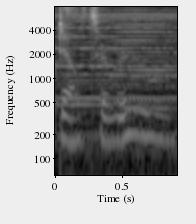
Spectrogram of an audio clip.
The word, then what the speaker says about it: Deltarune: This is the legend of Deltaroon. No hyphen separate space. That's the correct pronunciation apparently.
